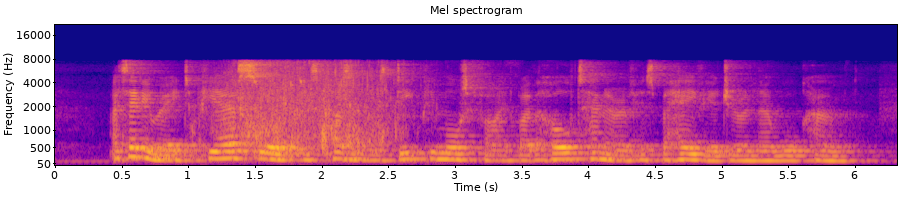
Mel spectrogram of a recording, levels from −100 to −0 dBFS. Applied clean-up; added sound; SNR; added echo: none; Water / Splash, splatter; 7 dB; reverberation time 0.8 s.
